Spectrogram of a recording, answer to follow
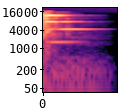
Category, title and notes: Sound effects > Objects / House appliances
BELLHand-Samsung Galaxy Smartphone, CU Desk Bell, Ring, Muted Nicholas Judy TDC
A muted desk bell ring. Recorded at Mario's Italian Restaurant.
bell, desk, muted, Phone-recording, ring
